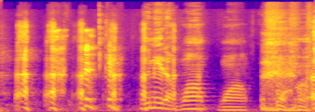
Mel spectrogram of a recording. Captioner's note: laugh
